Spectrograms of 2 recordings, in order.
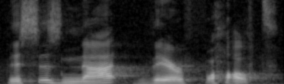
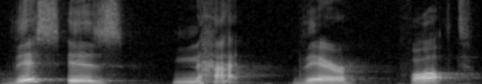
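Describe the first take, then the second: First: Slow, connected "This is not their fault", less forceful; clear emphasis. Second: Very slow, loud "This is NOT their fault"; emphatic word by word. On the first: Making it very clear to the audience, measured stress. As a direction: lean on "not" without raising the volume. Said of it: "I want to be very, very clear". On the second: Clearing the reps of blame, slow forceful stress. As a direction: isolate "not" with pauses, each word landing hard. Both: Real, not acted.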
